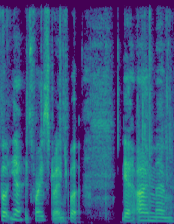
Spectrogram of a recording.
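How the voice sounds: A woman speaks at a moderate pace in a croaky voice.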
